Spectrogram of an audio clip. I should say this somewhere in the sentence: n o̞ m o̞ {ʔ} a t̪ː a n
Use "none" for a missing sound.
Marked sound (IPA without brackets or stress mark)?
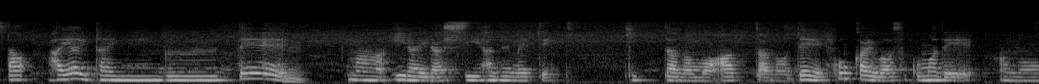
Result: ʔ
